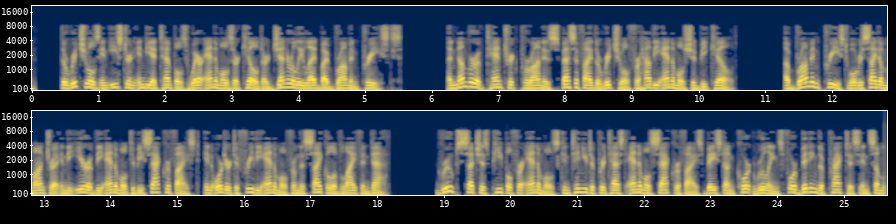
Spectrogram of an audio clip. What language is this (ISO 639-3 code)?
eng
